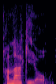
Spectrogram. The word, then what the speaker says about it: Pinocchio: Pinocchio, right? – Pinocchio. Yeah, hard C. It's not a sh, it's a k.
